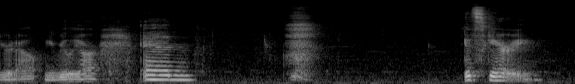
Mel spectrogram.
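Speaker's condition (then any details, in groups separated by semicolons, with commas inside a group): No condition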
